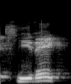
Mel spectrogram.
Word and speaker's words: खीरे: when lot of times when we will use words in a sentence, the a sound at the end kheera will become kheere. And when does it become kheere? Whenever we have a small preposition like ka after it.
